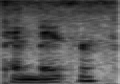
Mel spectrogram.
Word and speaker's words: Pennebaker: by uh D.A pennebaker I think that's how you pronounce his last name pen Baker but um you know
